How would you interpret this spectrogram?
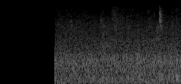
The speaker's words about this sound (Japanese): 雨の日だった。一人遊びにも飽きて窓から外を見ていた。庭の木々やいろんな花、低いレンガの塀までみんな雨に煙っている。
